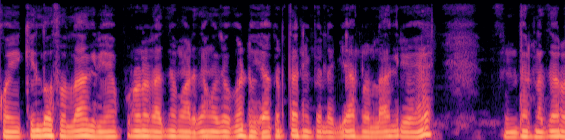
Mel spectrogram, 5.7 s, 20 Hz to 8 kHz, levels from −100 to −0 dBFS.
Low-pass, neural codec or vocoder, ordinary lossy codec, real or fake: 7.2 kHz; vocoder, 22.05 kHz, 80 mel bands, Vocos; none; fake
